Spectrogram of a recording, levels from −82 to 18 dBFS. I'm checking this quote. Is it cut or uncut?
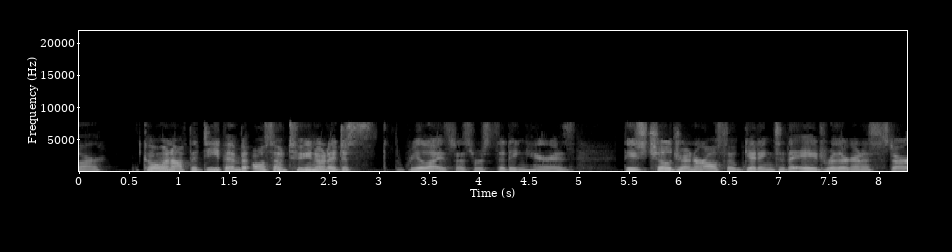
uncut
